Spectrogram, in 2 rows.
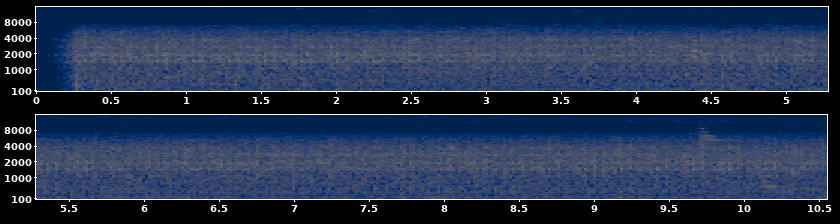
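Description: Scania R450 truck's diesel engine idling steadily, an even low running sound with unchanging pitch.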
